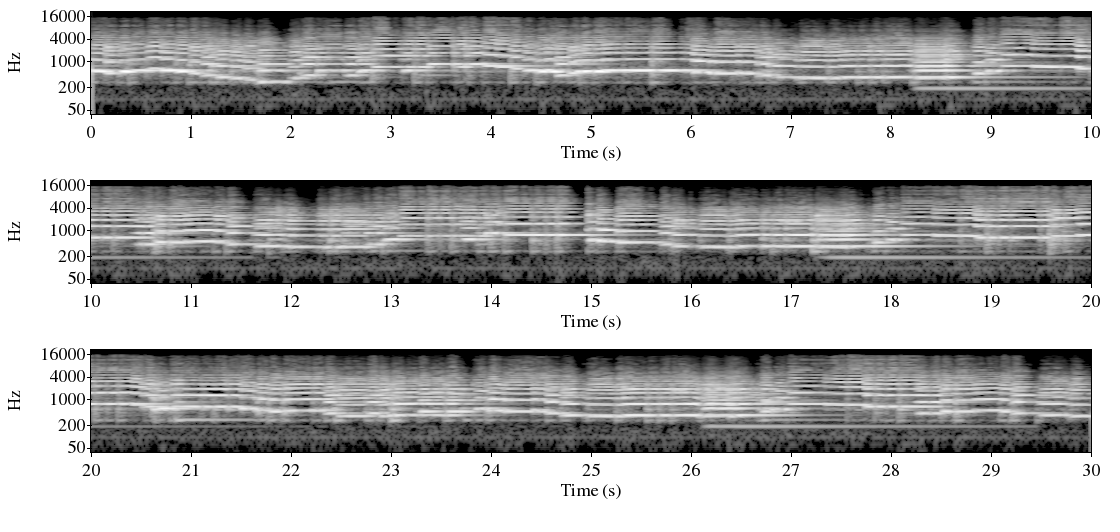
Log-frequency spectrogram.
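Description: Solo fiddle playing a Swedish polkett, a bowed dance tune with frequent double stops. A low note is held under the melody three times, at roughly nine-second intervals as the phrases repeat.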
